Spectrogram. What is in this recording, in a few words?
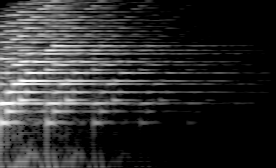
accent brilliant high fast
